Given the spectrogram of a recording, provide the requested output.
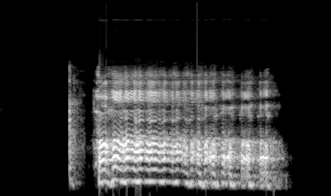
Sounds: Laughter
